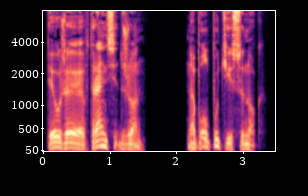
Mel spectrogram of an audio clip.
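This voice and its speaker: A man reading the part of an easygoing older man who calmly humours the narrator and calls him kid, in a low, soft, subdued voice. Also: unhurried, vocal fry, no room sound, clean studio sound, heavily acted. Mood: amused.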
